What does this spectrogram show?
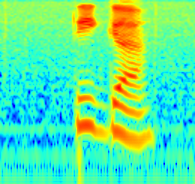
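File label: "tiga" Indonesian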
